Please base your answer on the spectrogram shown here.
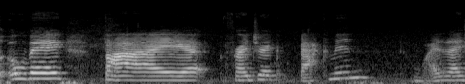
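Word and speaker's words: Fredrik Backman: The next book that I loved in 2017 was A Man Called Ove by Frederick Backman. Why did I say it like that? Frederick Backman.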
